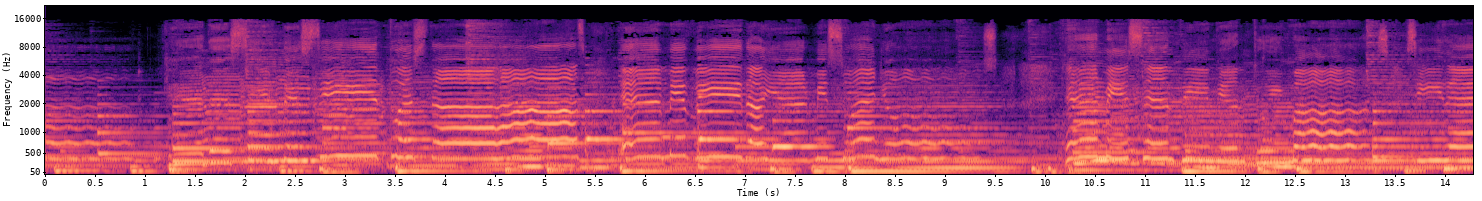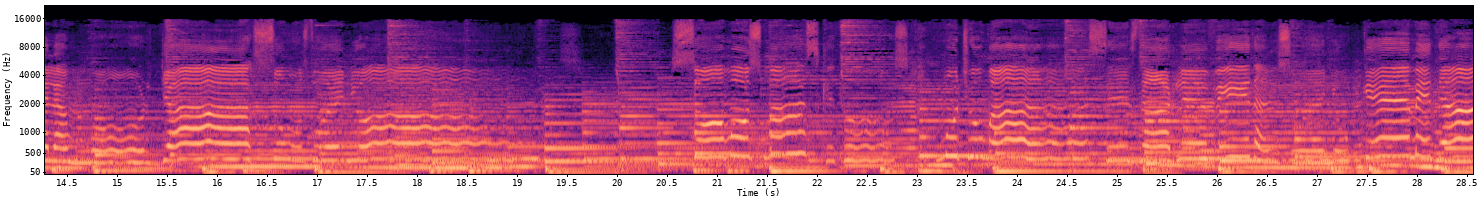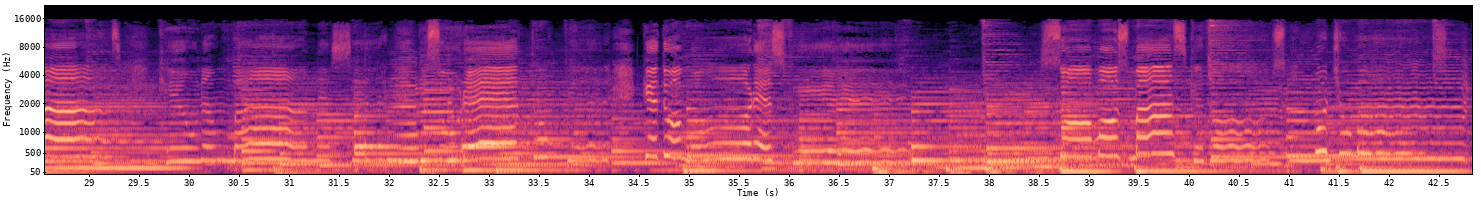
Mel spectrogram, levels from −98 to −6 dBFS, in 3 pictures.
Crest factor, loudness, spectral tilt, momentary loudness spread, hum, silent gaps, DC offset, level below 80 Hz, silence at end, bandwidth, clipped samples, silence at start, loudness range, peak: 16 dB; -21 LUFS; -5.5 dB/octave; 8 LU; none; none; under 0.1%; -32 dBFS; 0 s; 16 kHz; under 0.1%; 0 s; 3 LU; -6 dBFS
